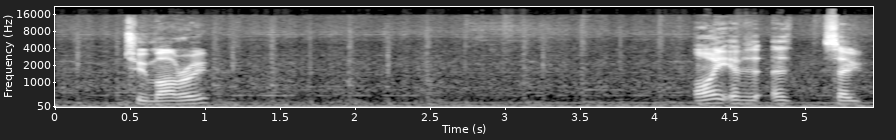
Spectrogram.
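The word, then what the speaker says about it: Timaru: excited Adam Wednesday yes just remember to pronounce the I as a u tumaru I have so pronouncing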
